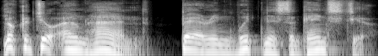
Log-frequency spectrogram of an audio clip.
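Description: A man voicing a battered, stern college gentleman with formal speech and a mumble through swollen lips. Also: medium pitch, expressive, moderate pace, slightly rough, no echo, clean studio sound, pitched above the performer's own voice. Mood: indignant, accusing. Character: battered, indignant college man, accusing then cautious.

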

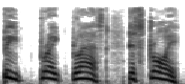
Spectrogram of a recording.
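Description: A man voicing a panicky, volatile young woman in a storybook reading, with a shrill, high-strung delivery. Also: sing-song, normal speed, dark tone, husky, no echo. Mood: furious.

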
